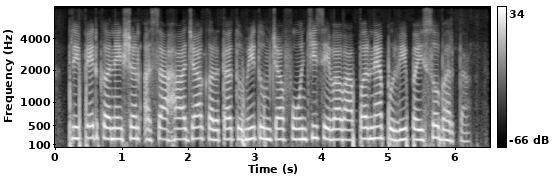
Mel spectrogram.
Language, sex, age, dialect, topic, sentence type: Marathi, female, 25-30, Southern Konkan, banking, statement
